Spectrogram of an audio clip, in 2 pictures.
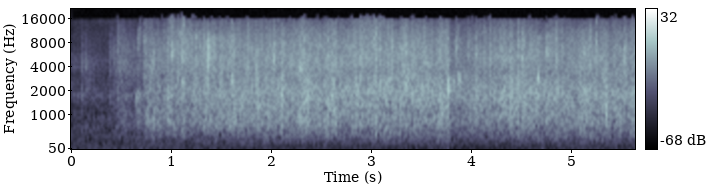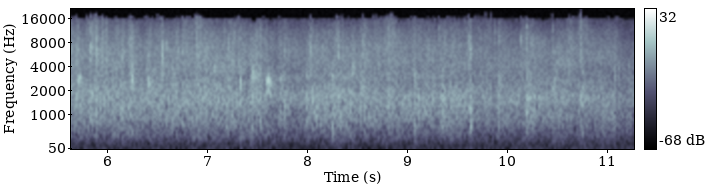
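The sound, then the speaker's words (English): An audience at St. Lawrence applauds steadily, a dense wash of many hands clapping that starts abruptly and holds at an even, fairly loud level for about eleven seconds without any speech. “I didn't get a clap.”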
